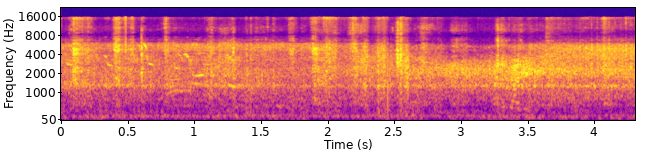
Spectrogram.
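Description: Site noise of a concrete roof-slab pour: shovels working wet concrete, with workers' voices and a steady low hum underneath.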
